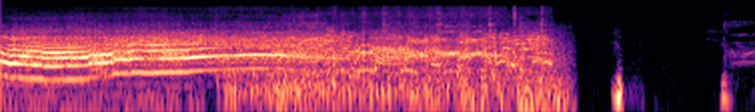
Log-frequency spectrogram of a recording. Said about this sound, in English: We have honored the request to bring in … with the blood-curdling scream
